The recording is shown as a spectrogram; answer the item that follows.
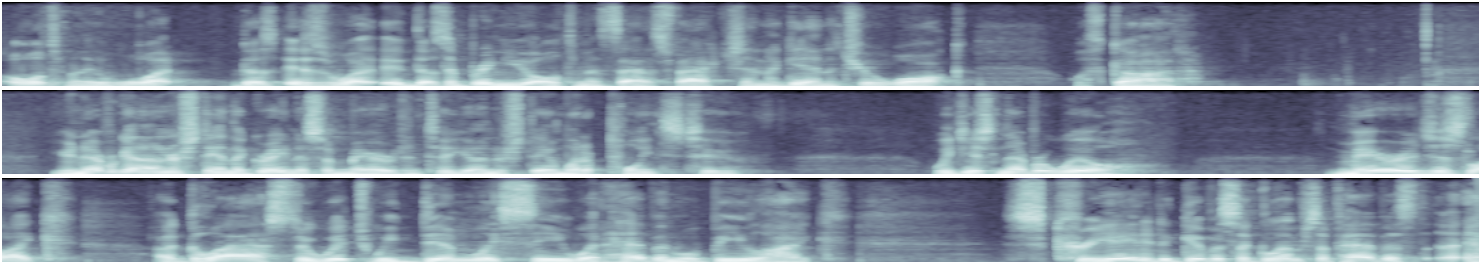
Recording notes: wraps up the Love and Marriage conference at Covenant Church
